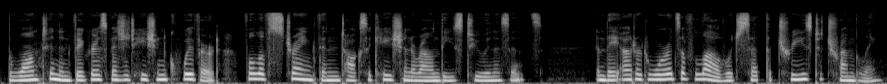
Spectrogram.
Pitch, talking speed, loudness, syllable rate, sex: 205 Hz, 185 wpm, -17 LUFS, 5.8 syllables/s, female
